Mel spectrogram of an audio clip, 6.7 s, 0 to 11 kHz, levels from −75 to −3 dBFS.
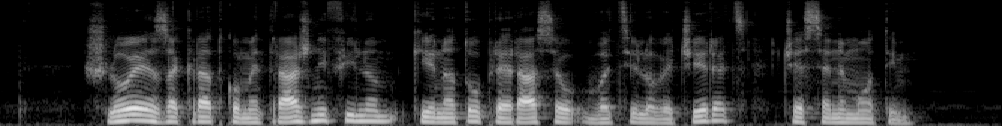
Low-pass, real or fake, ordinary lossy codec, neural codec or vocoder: none; real; none; none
